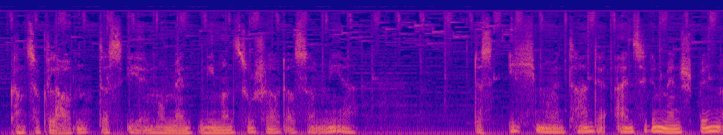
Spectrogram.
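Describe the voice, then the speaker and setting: A smug cosmetic surgeon, besotted and ironic, in a radio play monologue. His voice is extremely low and full of gravel. He savours each phrase, with faint music underneath. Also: fairly bright tone, full character voice. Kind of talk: radio drama interior monologue.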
